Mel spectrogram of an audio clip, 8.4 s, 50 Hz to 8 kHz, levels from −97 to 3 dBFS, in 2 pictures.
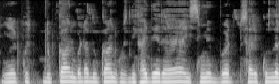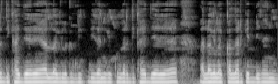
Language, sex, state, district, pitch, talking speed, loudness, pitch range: Hindi, male, Rajasthan, Bikaner, 140 Hz, 235 wpm, -15 LUFS, 135-145 Hz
